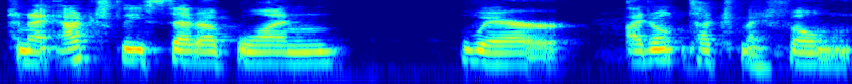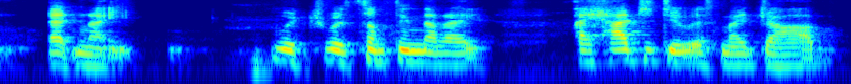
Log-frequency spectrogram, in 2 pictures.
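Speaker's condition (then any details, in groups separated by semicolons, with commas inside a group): Cleft lip and palate; childhood feeding issues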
